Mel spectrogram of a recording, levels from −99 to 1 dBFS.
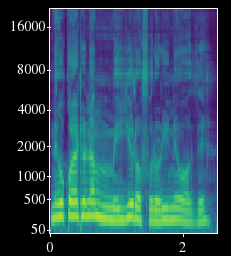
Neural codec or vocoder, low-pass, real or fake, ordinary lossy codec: none; none; real; none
